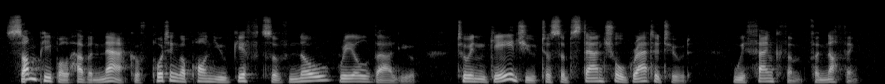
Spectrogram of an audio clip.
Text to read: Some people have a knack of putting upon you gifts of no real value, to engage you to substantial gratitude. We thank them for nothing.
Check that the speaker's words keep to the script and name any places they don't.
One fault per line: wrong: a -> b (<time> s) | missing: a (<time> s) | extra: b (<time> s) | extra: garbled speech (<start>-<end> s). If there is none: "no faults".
no faults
